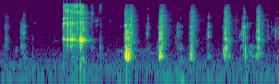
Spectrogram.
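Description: A young woman bites into a crisp cucumber with a loud crunch.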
